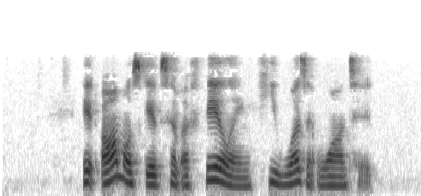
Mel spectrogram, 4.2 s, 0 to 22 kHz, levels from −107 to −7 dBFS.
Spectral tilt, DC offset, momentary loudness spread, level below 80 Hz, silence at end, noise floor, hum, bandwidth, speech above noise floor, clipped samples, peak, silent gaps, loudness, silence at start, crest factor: -4.5 dB/octave; under 0.1%; 10 LU; -74 dBFS; 0.5 s; -83 dBFS; none; 8.2 kHz; 52 dB; under 0.1%; -14 dBFS; none; -31 LUFS; 0.85 s; 18 dB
